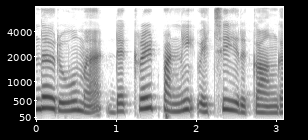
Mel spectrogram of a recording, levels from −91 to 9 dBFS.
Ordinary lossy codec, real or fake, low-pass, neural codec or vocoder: none; real; none; none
